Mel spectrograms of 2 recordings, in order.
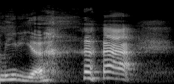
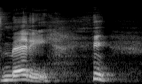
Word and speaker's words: MediAcous: And it's it's not Media. It's MediAcous. It looks like MediAcous. So I'm still probably saying it wrong.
